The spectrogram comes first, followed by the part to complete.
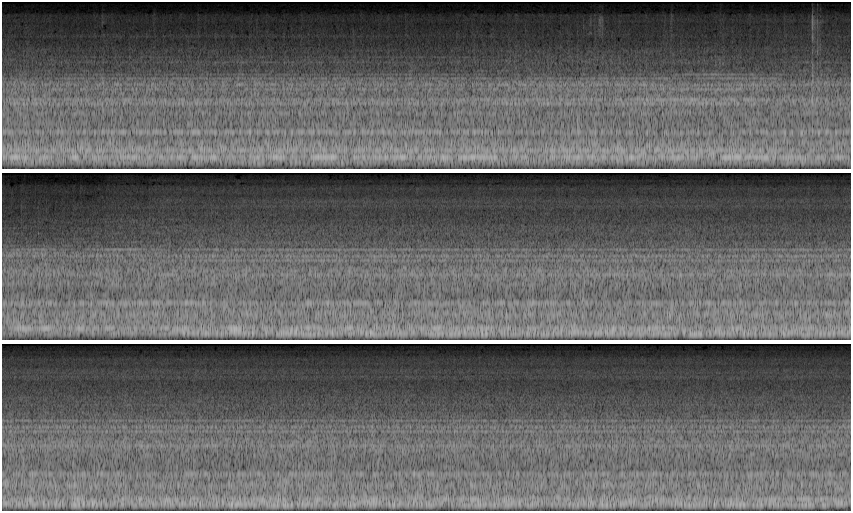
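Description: A metal lathe running steadily, its drive giving a whine of several steady tones, while it takes a heavy cut, about a tenth of an inch deep, on a steel bar. About twelve seconds in, a brighter hiss joins the whine.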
